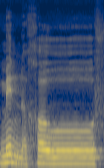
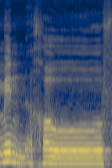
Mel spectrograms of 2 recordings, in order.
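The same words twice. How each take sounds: Both takes have the same delivery.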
